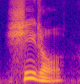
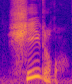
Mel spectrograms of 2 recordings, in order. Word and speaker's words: Sheetal: And he managed to trick his electronic health record so that every time the man's name came up, it said underneath it, it spelled it, rhymes with needle. Sheetle rhymes with needle. Everyone in his office who saw this patient with a difficult-to-pronounce name who'd had a lifetime of having it mangled knew that the way he wanted it pronounced was Sheetal.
